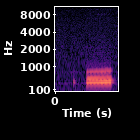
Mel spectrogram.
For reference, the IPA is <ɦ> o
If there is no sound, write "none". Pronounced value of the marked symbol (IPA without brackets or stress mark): ʔ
